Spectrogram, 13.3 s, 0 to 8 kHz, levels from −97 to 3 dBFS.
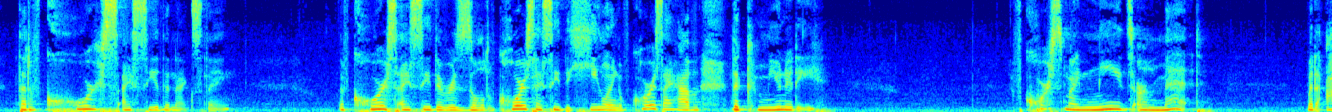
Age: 20-39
